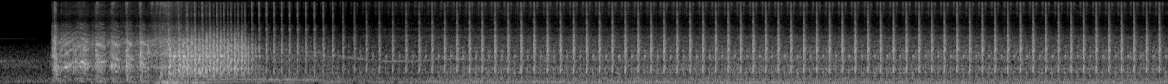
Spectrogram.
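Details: 1989 BMW 325i E30 engine, just started knocking: catches and settles to idle with a sharp, even tick-knock about four times a second; source of the knock unknown.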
